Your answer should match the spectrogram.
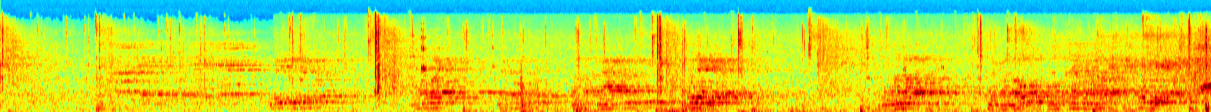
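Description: Badminton rally: sharp racket strikes on the shuttlecock and thuds of players' footwork at irregular spacing, with spectators' voices calling out over the play from about four seconds in.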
